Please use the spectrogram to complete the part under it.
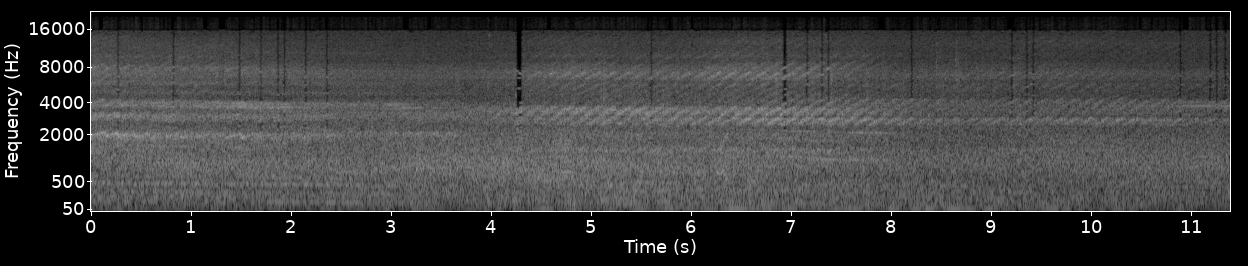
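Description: A passenger train arrives at Hemel Hempstead station on the West Coast Main Line, rumbling loudly and continuously nearby, wheels roaring on the rails with a faint high squeal as the cars roll along.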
